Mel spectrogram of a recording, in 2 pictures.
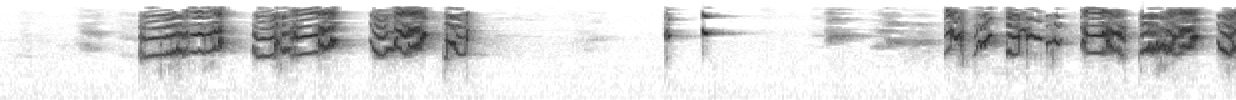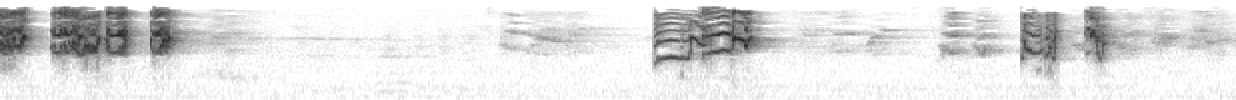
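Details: Tame pet lovebirds chattering while playing with rings: bursts of harsh, high chirps in rapid clusters, a run near the start and a longer stretch in the middle, with quieter gaps between.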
